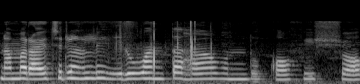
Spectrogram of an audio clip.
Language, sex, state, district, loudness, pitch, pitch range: Kannada, female, Karnataka, Raichur, -20 LUFS, 255 Hz, 245-270 Hz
